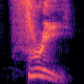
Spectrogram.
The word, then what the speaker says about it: three: It's not like that. It's a much quicker, sort of lighter sound. We don't need to get aggressive with our TH. It is 3. So basically place the tip of the tongue on here and blow air lightly through the teeth without using the vocal cord.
